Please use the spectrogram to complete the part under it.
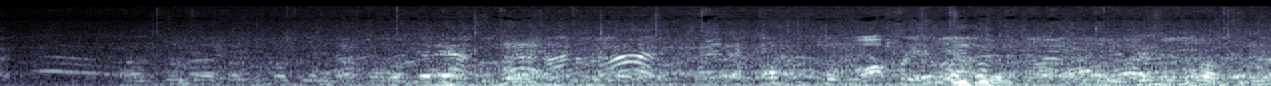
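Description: A large crowd of men shouts and chatters outdoors at a distance.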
